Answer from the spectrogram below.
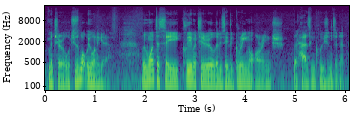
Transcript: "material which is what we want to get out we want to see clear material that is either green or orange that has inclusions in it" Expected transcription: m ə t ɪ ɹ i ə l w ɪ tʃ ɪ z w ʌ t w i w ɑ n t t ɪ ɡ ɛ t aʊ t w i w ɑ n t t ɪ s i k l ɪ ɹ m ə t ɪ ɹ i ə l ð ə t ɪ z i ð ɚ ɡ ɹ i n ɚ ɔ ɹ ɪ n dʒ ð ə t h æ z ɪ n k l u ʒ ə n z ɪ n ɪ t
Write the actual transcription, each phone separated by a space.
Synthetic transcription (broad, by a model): m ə t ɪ ɹ i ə l w ɪ tʃ ɪ z w ʌ t w i w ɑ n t t ɪ ɡ ɛ t aʊ t w i w ɑ n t t ɪ s i k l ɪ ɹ m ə t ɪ ɹ i l ð ə t ɪ z i ð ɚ ɡ ɹ i n ɚ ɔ ɹ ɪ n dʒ ð ə t h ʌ z ɪ n k l u ʒ ə n z ɪ n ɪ t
